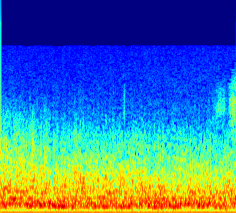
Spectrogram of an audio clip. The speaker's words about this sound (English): Thunder. I think so. It just occurs to me. I've always been at my best during a thunderstorm. True enough. And tonight, to judge from that sky out there, will be a night of elemental fury.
